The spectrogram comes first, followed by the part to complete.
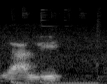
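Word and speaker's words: Ralé: And she was actually doing body work, what we call in Haiti, Rale. Rale. Rale. Rale. R-A-L-E, Rale. Rale. I know the R is a little bit hard to pronounce unless, you have that.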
